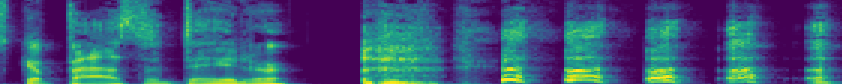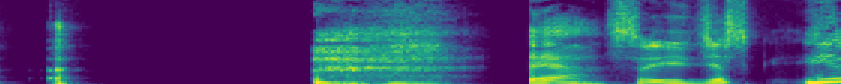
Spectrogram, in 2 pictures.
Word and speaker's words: capacitor: it's a flux capacitor which she then pronounces capacitator which was even better H we got that wrong flux capacitor yeah so you just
